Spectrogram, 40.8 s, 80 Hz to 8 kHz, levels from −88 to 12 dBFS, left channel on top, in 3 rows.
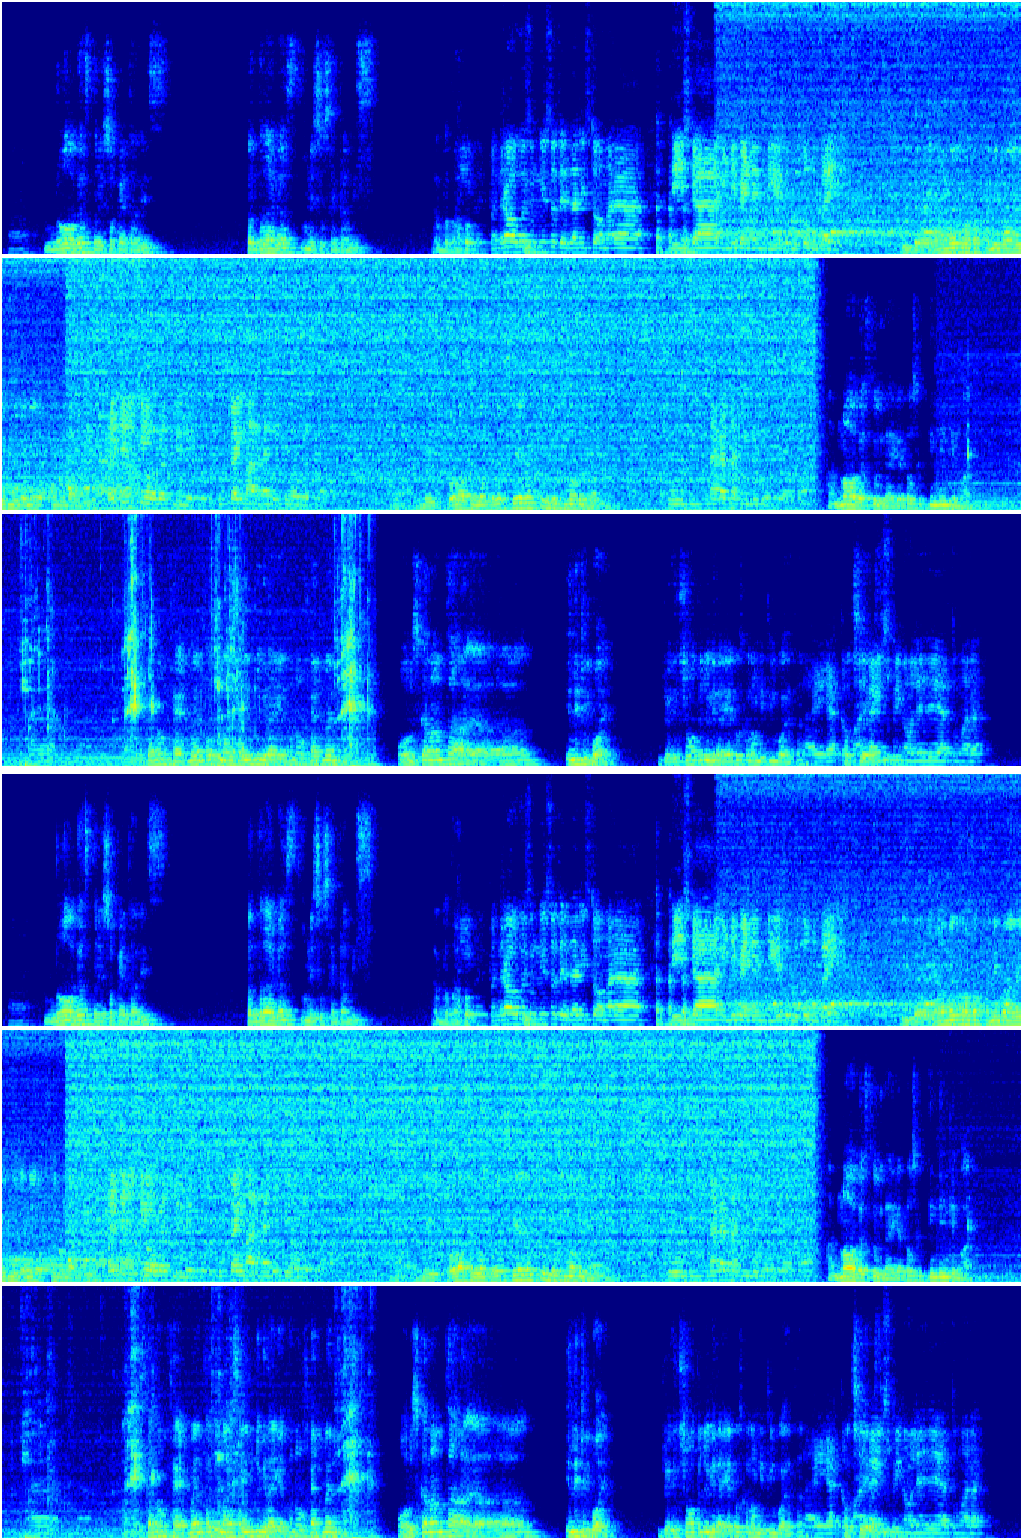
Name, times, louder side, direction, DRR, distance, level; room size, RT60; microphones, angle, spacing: voice 1, 0.6-2.1 3.3-4.9 5.7-6.3 8.9-9.1 12.0-14.9 18.7-21.8 24.6-26.5 28.8-31.8 32.5-34.2 34.7-35.3 35.9-37.9 38.4-39.1, right 1 dB, 40° right, 0.6 m, -34 dB
voice 2, 6.0-8.6 8.8-11.4 15.0-18.1 22.5-24.4 27.5-28.4 32.7-32.8 37.9-40.3, right 1 dB, ahead, 0.6 m, -38 dB
sound 1, 9.5-15.4, left 2 dB, 40° left, 0.6 m, -38 dB
sound 2, 14.4-24.4, right 2 dB, 85° right, 1.2 m, -34 dB
Liquid, 26.0-32.2, left 3 dB, 85° left, 0.4 m, -36 dB
2.7 x 2.5 x 3.4 m
head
